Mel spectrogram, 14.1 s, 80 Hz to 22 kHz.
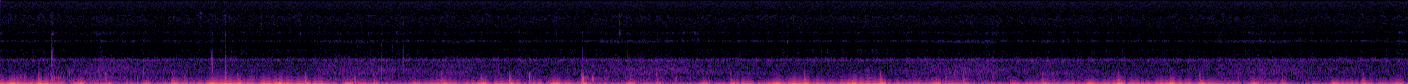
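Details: A real heartbeat recorded up close on the chest with binaural microphones: deep, muffled lub-dub beats, steady and regular at roughly 70 per minute, over a low hum; heartbeat.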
